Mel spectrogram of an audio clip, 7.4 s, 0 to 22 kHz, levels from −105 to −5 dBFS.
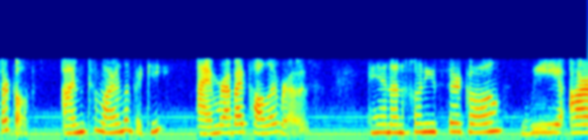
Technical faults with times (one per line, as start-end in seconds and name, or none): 0.00-7.35 mains hum
0.00-7.35 AMR narrowband mobile codec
